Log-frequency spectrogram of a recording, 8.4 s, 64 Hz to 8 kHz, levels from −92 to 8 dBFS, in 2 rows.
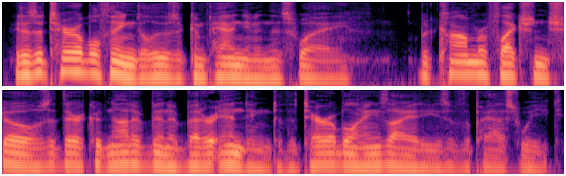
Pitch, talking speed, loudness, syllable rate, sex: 100 Hz, 235 wpm, -18 LUFS, 6.0 syllables/s, male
